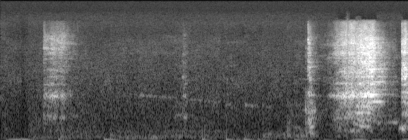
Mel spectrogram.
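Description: A knife cuts fresh pasta into quarter-inch segments on a cutting board for tortellini. The strokes are faint and rasping: one near the start and two louder ones closing out the stretch, with quiet gaps between.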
